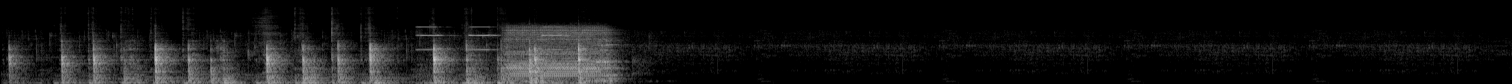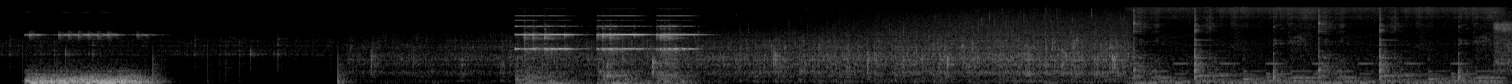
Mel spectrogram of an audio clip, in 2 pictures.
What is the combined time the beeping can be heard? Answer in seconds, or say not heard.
5 s.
